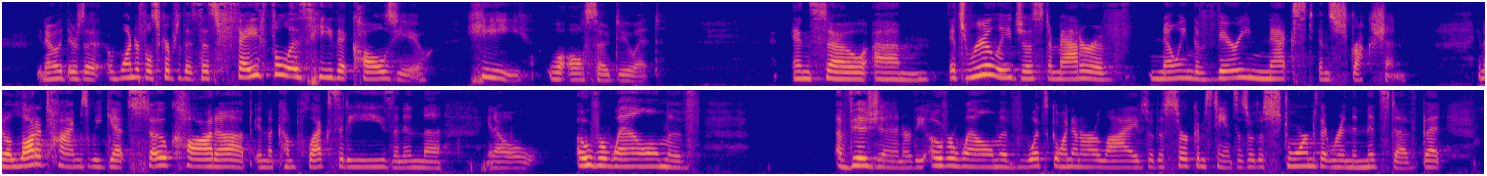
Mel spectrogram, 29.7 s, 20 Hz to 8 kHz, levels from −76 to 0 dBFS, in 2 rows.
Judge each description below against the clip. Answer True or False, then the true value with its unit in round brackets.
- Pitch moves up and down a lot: False (2.4 semitones)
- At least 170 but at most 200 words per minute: False (160 wpm)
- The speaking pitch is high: True (205 Hz)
